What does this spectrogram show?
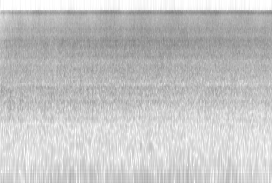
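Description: Tomato paste sizzling steadily in hot oil in a kadai while a spatula stirs it.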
